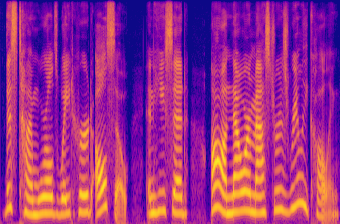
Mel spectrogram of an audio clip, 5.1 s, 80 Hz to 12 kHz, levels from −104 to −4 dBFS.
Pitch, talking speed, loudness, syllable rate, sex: 265 Hz, 190 wpm, -17 LUFS, 4.5 syllables/s, female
